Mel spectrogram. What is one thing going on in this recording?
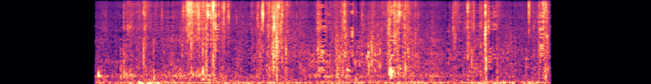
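Footsteps crunch on dry leaves and twigs along a trail.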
